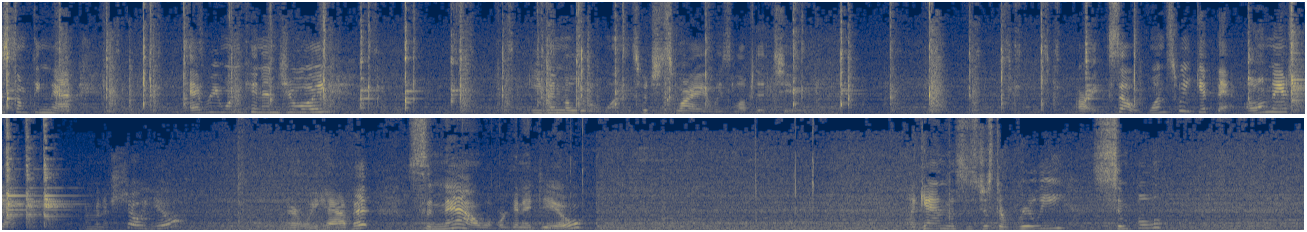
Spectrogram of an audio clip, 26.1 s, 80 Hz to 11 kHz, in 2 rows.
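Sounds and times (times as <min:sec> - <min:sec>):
potato masher knocking on metal pot: 0:00.0 - 0:11.6, 0:12.4 - 0:13.7
low mechanical hum: 0:00.0 - 0:26.0.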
